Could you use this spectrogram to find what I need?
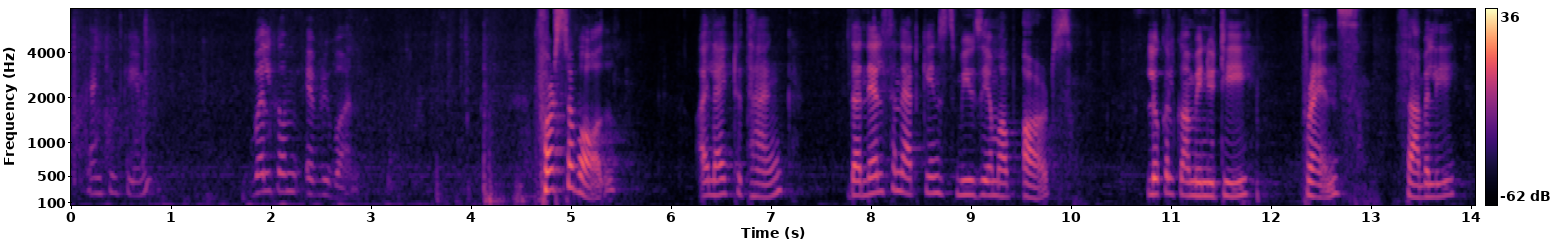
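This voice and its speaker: A woman's fairly high voice at a very slow pace, with long, frequent pauses, ordinary pitch variation and noticeable background noise. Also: big swings in loudness. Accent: Bengali. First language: Bengali. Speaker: author and lyricist. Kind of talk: event speech.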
